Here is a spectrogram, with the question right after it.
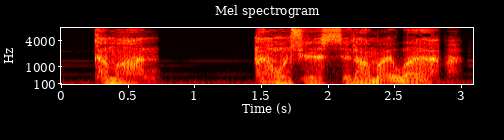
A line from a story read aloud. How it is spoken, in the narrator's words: He whispers in Judy's ear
